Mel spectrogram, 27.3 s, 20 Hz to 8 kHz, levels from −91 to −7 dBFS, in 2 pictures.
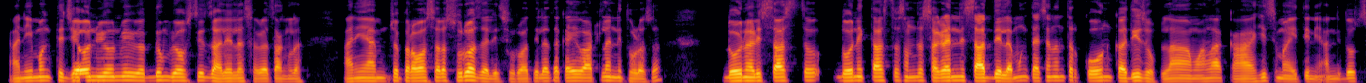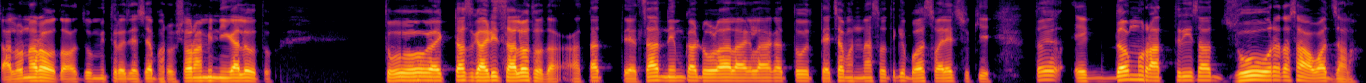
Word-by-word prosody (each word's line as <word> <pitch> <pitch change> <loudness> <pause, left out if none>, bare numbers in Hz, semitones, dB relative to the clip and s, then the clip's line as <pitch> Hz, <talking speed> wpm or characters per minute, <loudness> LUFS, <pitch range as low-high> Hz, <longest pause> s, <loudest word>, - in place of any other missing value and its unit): आणि 105 +3 -3
मग 125 +2 -2
ते 130 - -1
जेवण-बिवण 130 +3 +3
मी 135 - -1
एकदम 130 +2 -3
व्यवस्थित 130 0 -1
झालेलं 105 -2 -1
सगळं 105 0 -4
चांगलं 95 -1 -5 0.4
आणि 105 +3 -4
आमच्या 110 +2 -3
प्रवासाला 115 +2 +1
सुरुवात 130 +3 +2
झाली. 100 -3 -3
सुरुवातीला 100 +4 -5
तर - - -1
काही 115 +1 +1
वाटलं 120 +3 -1
नाही 120 - -5
थोडंसं 95 -4 -5 0.7
2 120 +2 +5
अडीच 125 0 +1
तास 125 0 +3
तर 130 0 -1 0.3
2 125 +1 +2
एक 130 - -1
तास 130 0 +3
तर 130 - -6
समजा 130 0 -5
सगळ्यांनी 125 +3 +1
साथ 115 -2 +5
दिला 110 -3 +3
मग 125 +4 -6
त्याच्यानंतर 130 +3 -4
कोण 120 +2 0
कधी 120 +4 +2
झोपला 100 -1 -5
आम्हाला 100 +2 -4
काहीच 95 +5 -5
माहिती 100 -2 -6
नाही. 90 -2 -10
आणि 90 +1 -10
तो 105 - 0
चालवणारा 105 +8 +2
होता, 90 -4 +2
जो 100 - -4
मित्र 100 0 -4
ज्याच्या 95 +2 -2
भरवश्यावर 90 +4 0
आम्ही 120 +1 +1
निघालो 115 +1 +4
होतो. 100 -5 -4 1.2
तो 130 +2 +4
एकटाच 130 +1 +2
गाडी 125 +2 +6
चालवत 130 +1 +5
होता. 95 -5 -1 0.2
आता 115 +6 -2
त्याचा 120 +1 0
नेमका 125 0 0
डोळा 120 0 +5
लागला 115 0 +1
का, 115 - -2
तो 115 0 0
त्याच 105 +1 -7
म्हणणं 115 -2 -3
असं 115 +1 -6
होतं, 115 +4 -11
की 130 - -4
बसवाल्याची 110 0 -1
चुकी 100 0 -12
आहे. 95 - -5 0.5
तर 155 +2 -1 0.2
एकदम 110 +9 +1
रात्रीचा 135 +2 0 0.2
जोरात 145 +3 +5
असा 130 - 0
आवाज 110 +2 +2
झाला 90 -4 -5
115 Hz, 175 wpm, -23 LUFS, 105-125 Hz, 1.2 s, गाडी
